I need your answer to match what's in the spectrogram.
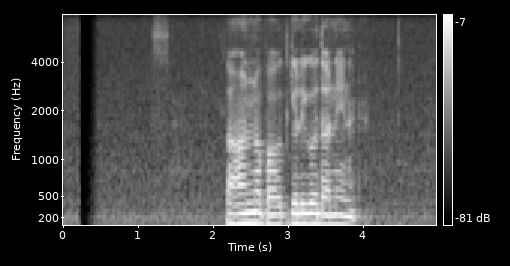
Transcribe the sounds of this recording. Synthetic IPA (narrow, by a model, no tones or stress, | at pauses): saɦanːopaut̪ɡelikod̪anene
